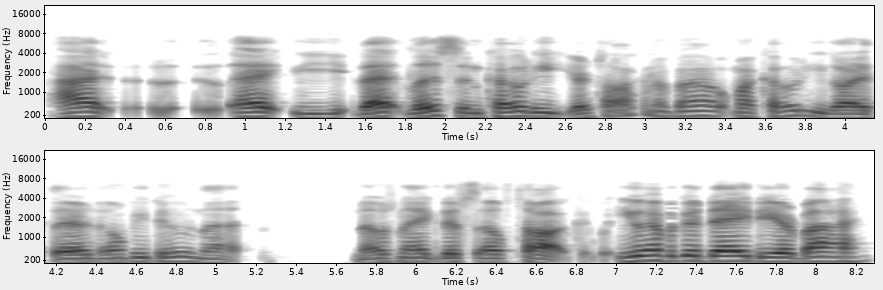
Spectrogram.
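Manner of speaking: high folksy voice giving a pep talk, then signing off; motherly shop owner. Acted. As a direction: chide a dear friend down the phone. Game master plays Denise encouraging Cody.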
